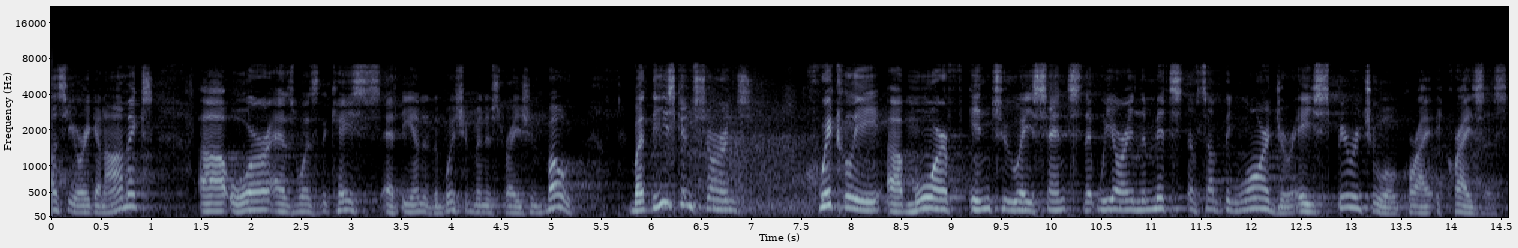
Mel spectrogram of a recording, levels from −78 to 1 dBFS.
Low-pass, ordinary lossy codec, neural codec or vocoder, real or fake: 7.2 kHz; MP3, 64 kbps; none; real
